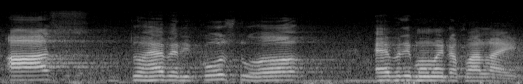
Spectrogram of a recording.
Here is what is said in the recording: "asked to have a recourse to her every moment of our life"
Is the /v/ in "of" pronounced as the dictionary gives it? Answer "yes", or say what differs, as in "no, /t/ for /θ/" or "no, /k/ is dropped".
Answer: no, /p/ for /v/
